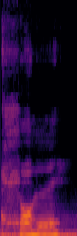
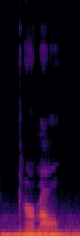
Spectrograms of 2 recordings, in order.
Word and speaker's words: caramel: They had caramel, or if you pronounce it correctly, caramel. I know it's right.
